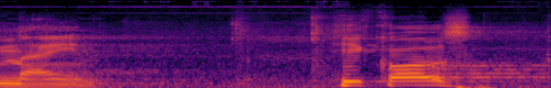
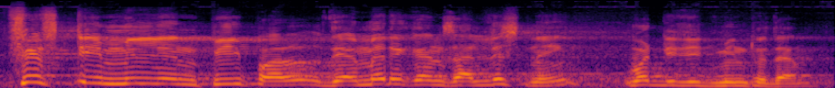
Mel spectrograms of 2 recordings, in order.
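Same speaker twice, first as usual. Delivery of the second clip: ordinary talk, nothing marked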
